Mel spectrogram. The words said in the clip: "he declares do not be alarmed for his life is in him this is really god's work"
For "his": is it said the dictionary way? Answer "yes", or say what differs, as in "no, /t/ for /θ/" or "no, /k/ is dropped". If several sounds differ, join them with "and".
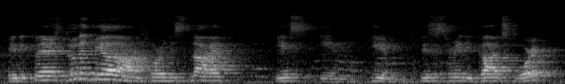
no, /s/ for /z/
